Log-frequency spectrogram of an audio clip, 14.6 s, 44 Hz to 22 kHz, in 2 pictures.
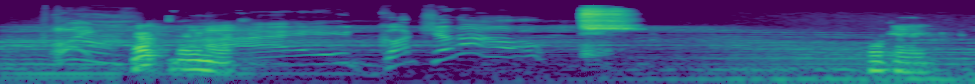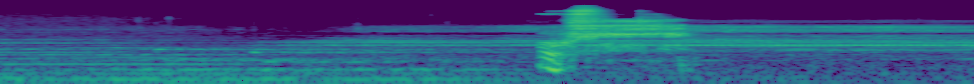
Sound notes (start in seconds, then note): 4.3 scoffs; 11.2 sighing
